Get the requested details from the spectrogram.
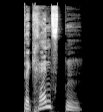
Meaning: inflection of bekränzen: 1. first/third-person plural preterite 2. first/third-person plural subjunctive II
- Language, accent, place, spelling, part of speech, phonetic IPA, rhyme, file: German, Germany, Berlin, bekränzten, adjective / verb, [bəˈkʁɛnt͡stn̩], -ɛnt͡stn̩, De-bekränzten.ogg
